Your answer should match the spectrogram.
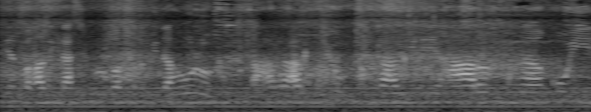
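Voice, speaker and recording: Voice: medium pitch, little pitch movement, fast, very noisy. An esports caster gives dramatic, exclamatory play-by-play in the manner of a fighting game announcer. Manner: dramatic, exclamatory, swinging into shouts on big plays. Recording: loud music and game sound behind.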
